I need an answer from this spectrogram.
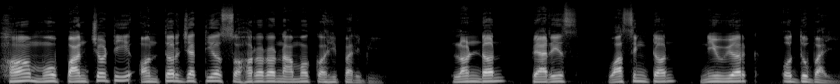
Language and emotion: Odia, neutral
